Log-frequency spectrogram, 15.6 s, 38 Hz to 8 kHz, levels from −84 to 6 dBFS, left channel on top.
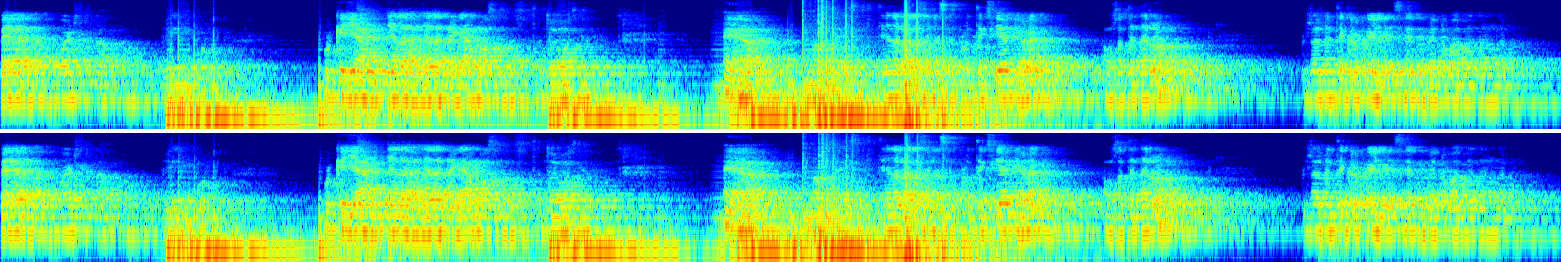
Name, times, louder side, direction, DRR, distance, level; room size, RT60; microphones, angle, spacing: voice 1, 0.0-2.1 3.4-5.9 6.2-6.4 7.2-7.7 8.1-10.4 11.0-11.7 13.0-15.1, equal, 20° left, -6 dB, 2.6 m, -24 dB
sound 1, 1.7-2.2 3.2-3.3 5.5-5.9 6.4-6.7 7.1-7.5 7.9-8.5 9.0-9.5, equal, 70° left, 1.2 m, -20 dB
19.5 x 12.5 x 2.9 m, 2.2 s
head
